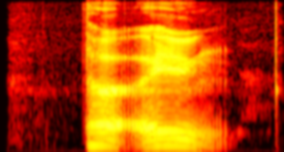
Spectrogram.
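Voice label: "dei3", Mandarin Chinese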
